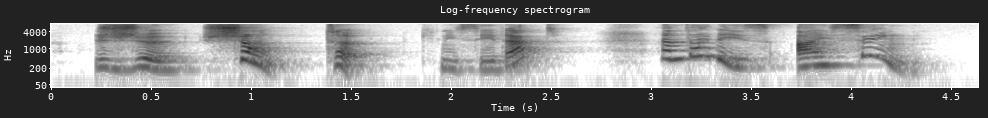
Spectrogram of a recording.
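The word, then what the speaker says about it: chantent: Now, though there is E-N-T, you do not pronounce the N and the T. You pronounce it as E, just like je, tu, il, elle, okay?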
